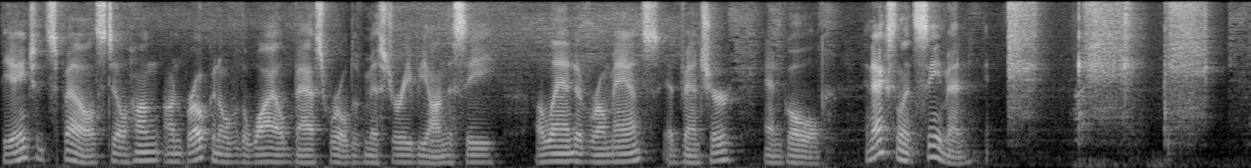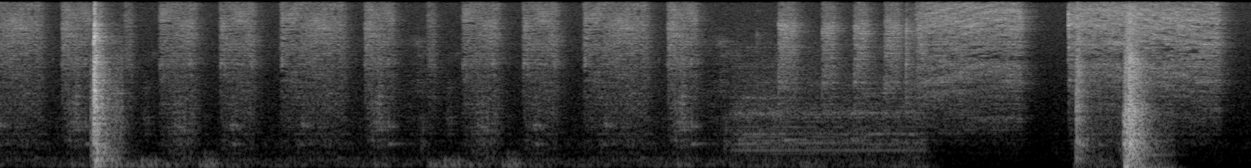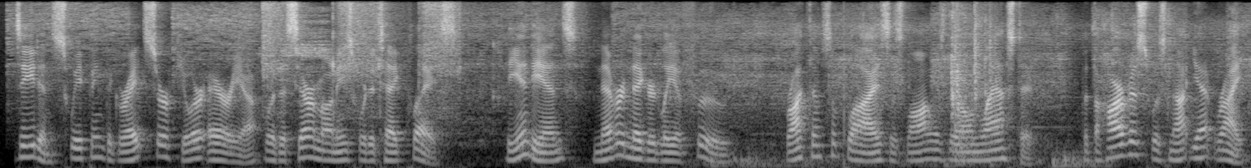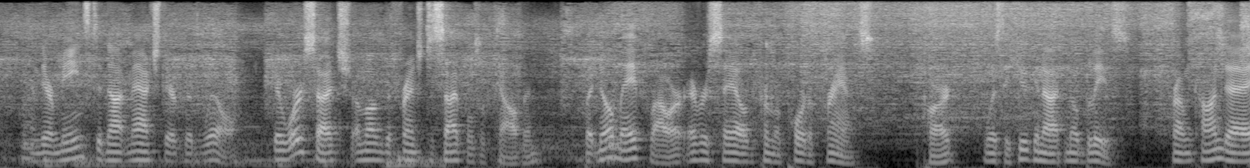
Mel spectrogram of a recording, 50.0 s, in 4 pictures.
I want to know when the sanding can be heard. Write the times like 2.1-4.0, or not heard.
10.1-12.1, 27.6-29.6.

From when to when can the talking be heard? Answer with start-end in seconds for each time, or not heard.
0.0-9.9, 25.1-49.9.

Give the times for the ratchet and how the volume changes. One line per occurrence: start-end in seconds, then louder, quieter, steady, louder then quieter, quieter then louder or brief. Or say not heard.
not heard.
